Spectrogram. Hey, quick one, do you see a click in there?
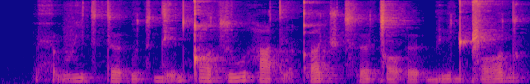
yes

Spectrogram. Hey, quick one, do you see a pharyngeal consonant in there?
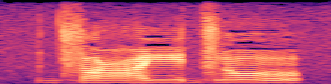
yes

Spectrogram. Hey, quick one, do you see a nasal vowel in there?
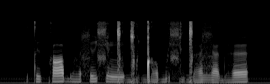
no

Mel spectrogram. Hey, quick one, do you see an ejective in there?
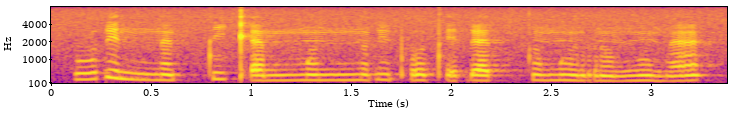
yes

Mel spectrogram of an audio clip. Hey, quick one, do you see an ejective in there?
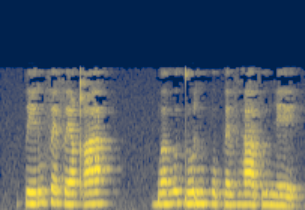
yes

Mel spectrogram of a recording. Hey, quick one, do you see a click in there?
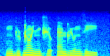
no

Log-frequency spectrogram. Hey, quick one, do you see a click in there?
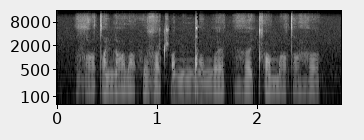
yes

